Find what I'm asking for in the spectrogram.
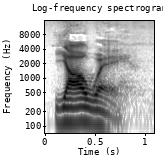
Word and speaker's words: Yahweh: In Hebrew, that is pronounced Yahweh.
